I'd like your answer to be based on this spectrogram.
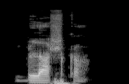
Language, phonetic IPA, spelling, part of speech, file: Polish, [ˈblaʃka], blaszka, noun, Pl-blaszka.ogg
